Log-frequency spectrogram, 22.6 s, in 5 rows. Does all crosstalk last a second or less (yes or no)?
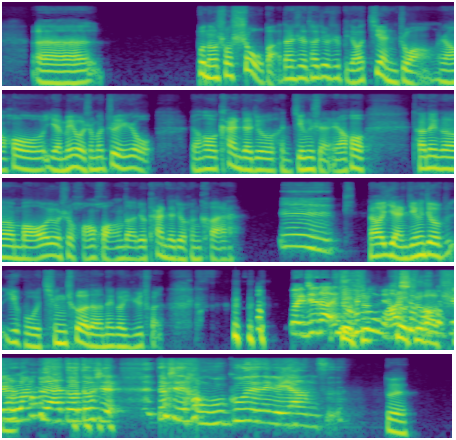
no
